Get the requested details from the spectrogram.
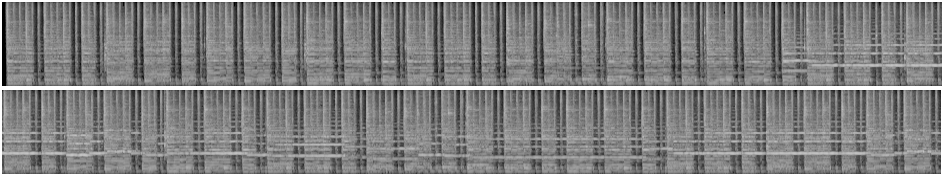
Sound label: INSTR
